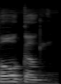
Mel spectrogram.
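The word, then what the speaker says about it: 불고기: It's pronounced Tae-tail-boki and bulgogi.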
